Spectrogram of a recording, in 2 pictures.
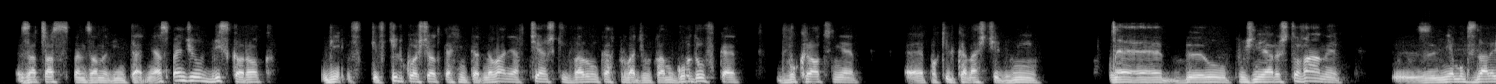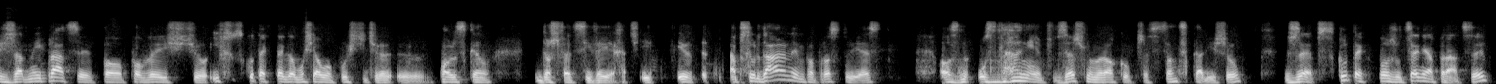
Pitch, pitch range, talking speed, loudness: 110 Hz, 105-120 Hz, 135 wpm, -13 LUFS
